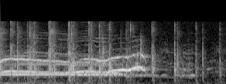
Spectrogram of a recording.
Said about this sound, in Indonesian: Dan aku juga mau ngucapin selamat buat kalian ya udah terpilih jadi caketos. Tepuk tangan dong.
